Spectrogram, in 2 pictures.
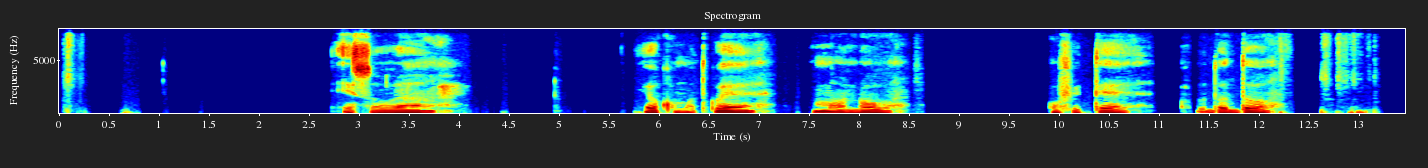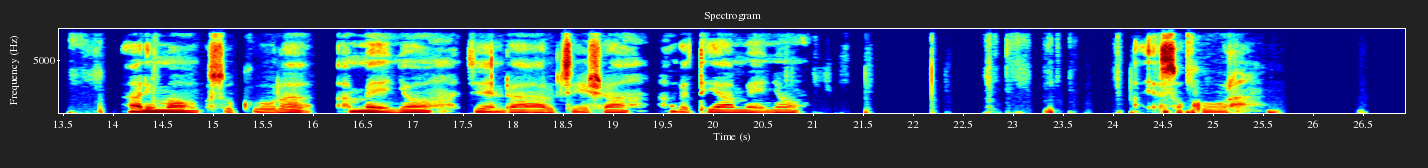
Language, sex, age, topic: Kinyarwanda, male, 36-49, health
